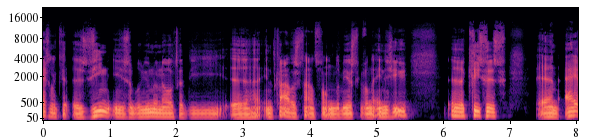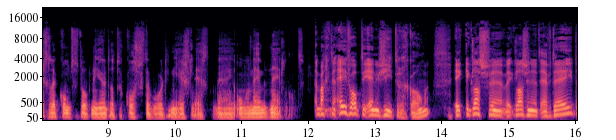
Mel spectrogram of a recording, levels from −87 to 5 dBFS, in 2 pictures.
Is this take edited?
no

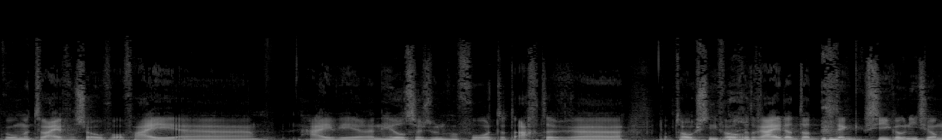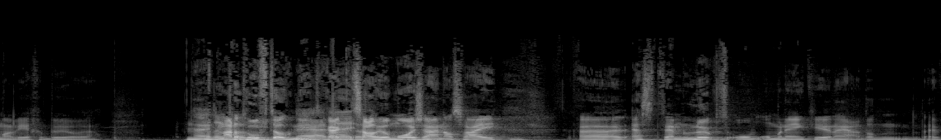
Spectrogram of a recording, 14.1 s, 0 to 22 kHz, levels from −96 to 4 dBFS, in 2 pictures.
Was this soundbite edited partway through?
no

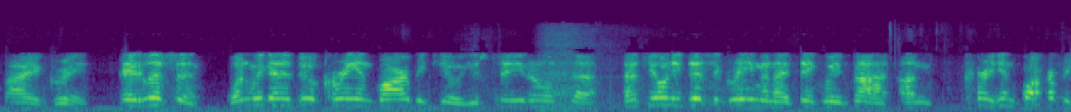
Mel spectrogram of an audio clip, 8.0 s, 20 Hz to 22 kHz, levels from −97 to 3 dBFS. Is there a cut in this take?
no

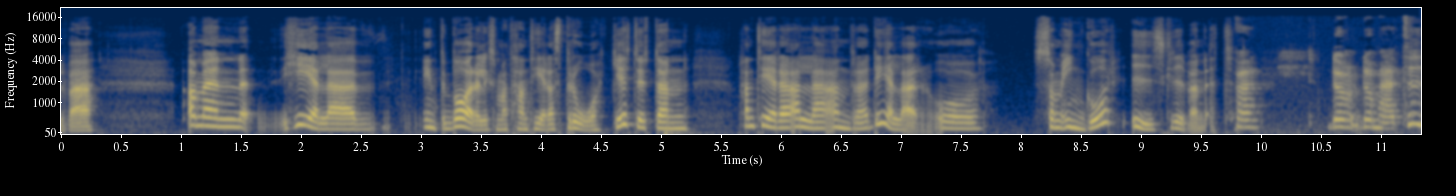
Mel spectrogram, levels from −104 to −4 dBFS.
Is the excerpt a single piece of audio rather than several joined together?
no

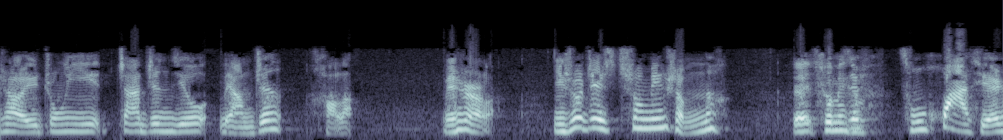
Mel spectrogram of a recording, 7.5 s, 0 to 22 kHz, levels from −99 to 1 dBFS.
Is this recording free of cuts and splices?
no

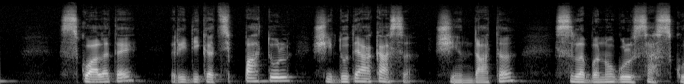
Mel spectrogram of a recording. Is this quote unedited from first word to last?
no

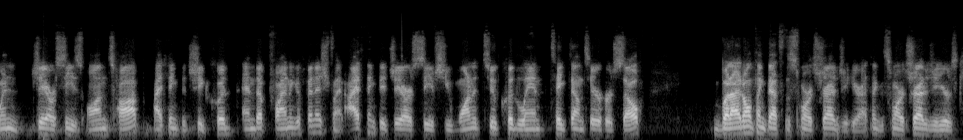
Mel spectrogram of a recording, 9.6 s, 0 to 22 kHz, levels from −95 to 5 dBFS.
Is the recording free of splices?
no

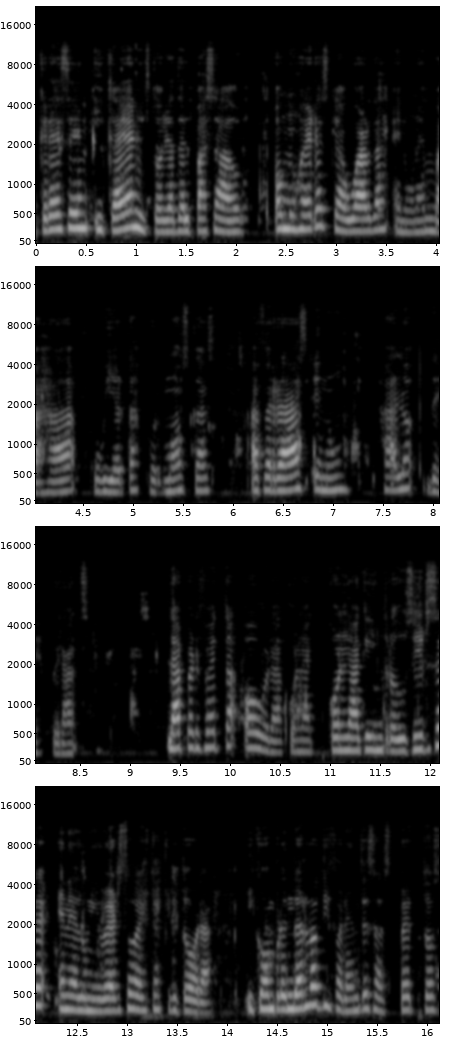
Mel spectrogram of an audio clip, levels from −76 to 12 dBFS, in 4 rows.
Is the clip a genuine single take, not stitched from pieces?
no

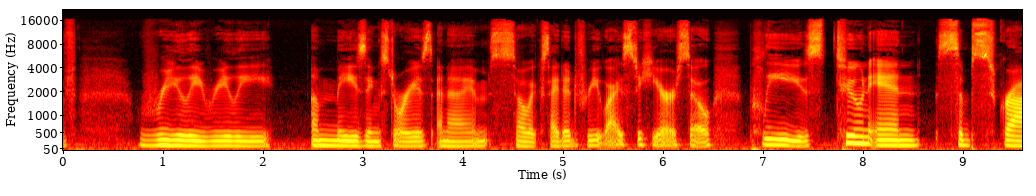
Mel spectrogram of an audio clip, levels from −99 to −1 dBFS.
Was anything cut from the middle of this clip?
no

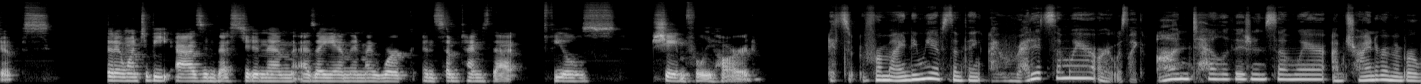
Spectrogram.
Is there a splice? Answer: no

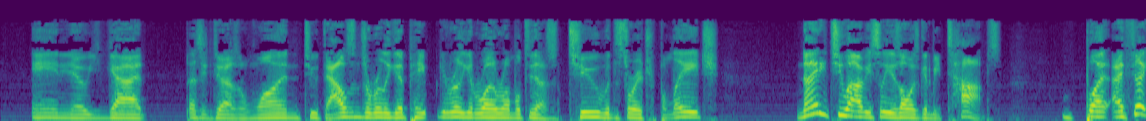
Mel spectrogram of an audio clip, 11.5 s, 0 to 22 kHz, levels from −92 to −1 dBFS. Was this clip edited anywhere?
no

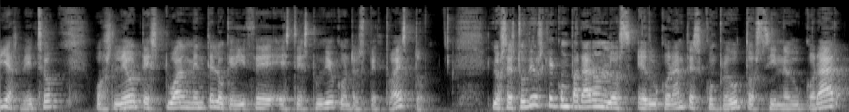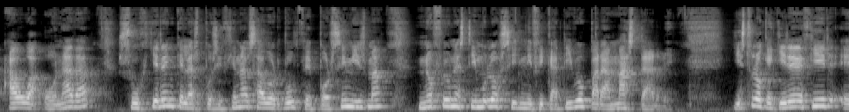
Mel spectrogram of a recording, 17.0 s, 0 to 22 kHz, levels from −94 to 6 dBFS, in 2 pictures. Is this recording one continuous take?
yes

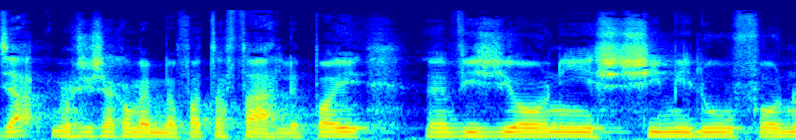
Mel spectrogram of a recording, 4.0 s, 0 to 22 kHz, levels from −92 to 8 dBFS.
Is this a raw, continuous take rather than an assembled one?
yes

